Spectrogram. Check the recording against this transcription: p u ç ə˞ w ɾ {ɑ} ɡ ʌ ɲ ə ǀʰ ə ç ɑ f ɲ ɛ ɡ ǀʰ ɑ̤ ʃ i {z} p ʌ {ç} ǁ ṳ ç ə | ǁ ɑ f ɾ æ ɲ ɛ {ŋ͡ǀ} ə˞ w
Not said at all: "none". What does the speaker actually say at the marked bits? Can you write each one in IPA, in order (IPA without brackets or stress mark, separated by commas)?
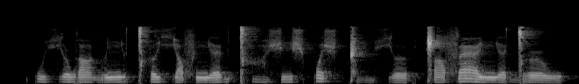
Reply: ɑ, ʃ, ʃ, ɡ͡ǀ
